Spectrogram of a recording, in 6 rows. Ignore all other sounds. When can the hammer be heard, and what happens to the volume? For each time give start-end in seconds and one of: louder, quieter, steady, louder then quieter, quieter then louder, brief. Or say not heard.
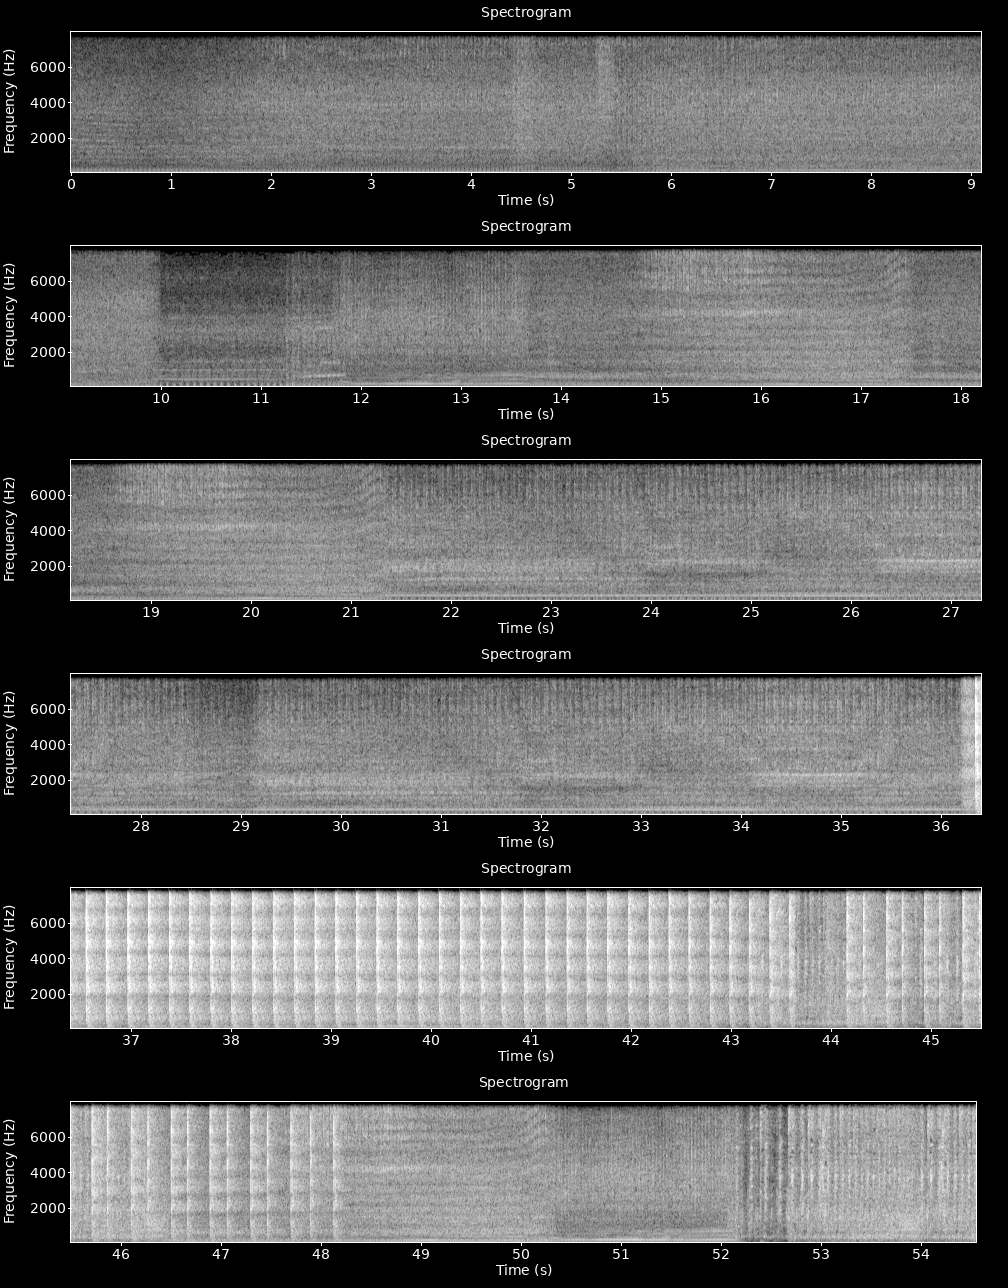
36.2-48.2 quieter.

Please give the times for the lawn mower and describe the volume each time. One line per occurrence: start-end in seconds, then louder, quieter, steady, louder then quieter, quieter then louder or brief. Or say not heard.
0.0-54.5 louder.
